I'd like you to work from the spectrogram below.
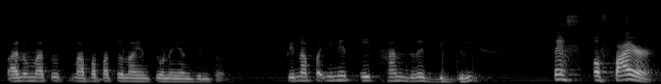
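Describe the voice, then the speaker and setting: High-voiced Filipino pastor preaching animatedly. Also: male voice, a little slow, low-quality recording. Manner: animated preaching, swinging between loud emphatic lines and quiet asides. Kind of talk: sermon.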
